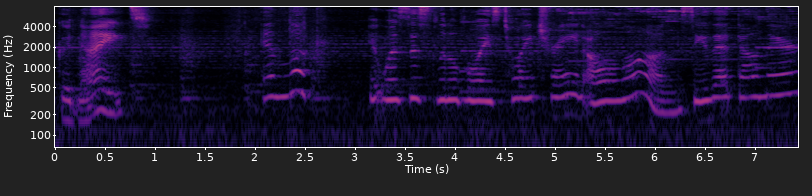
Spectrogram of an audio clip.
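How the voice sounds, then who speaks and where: Slow, creaky-voiced woman reading a storybook. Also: extremely high pitch, very animated, darkish tone. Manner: deliberate, playful emphasis on rhyming words. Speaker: librarian reading a picture book aloud. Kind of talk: expressive children's storytime read-aloud. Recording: roomy echo with music behind. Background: music.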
